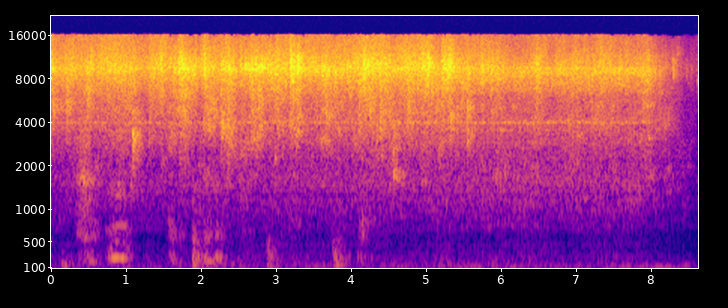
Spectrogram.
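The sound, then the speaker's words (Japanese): Water rinsing soap foam off the body, a steady hissing stream of running water broken by irregular splashes and drips. It continues evenly, then fades at the very end. “泡も流せたかな。”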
